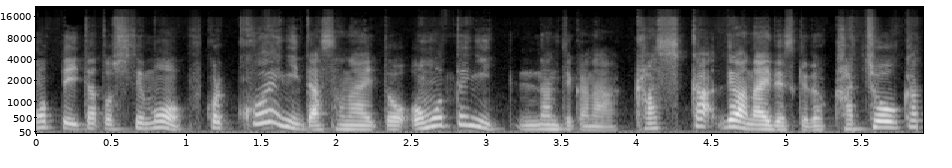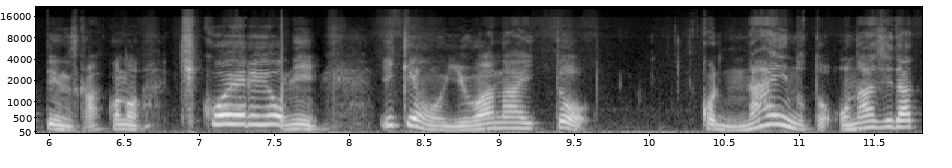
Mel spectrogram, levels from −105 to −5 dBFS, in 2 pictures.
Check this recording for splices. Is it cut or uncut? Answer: cut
